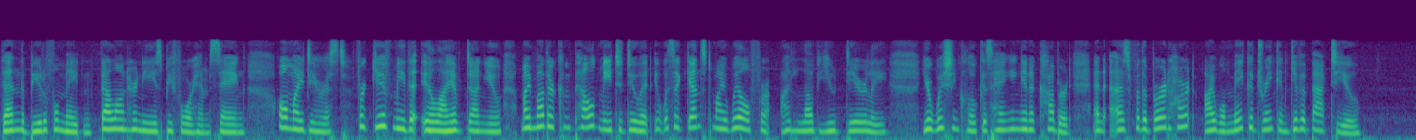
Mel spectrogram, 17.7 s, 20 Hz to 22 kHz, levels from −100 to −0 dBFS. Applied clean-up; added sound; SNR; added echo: none; none; none; none.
